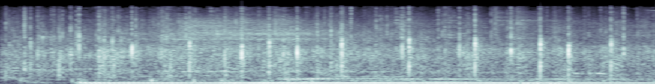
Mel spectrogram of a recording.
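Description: A church congregation applauds together, a dense wash of clapping that stays steady and full for several seconds over a low organ-like drone, with no voices standing out.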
